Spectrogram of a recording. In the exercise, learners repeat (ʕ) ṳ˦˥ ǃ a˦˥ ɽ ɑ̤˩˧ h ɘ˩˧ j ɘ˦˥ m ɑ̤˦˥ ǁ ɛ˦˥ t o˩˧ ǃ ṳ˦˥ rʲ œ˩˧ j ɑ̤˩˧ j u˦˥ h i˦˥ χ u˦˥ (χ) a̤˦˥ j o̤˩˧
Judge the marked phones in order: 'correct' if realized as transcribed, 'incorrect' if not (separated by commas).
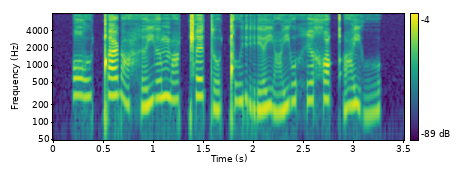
incorrect, incorrect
